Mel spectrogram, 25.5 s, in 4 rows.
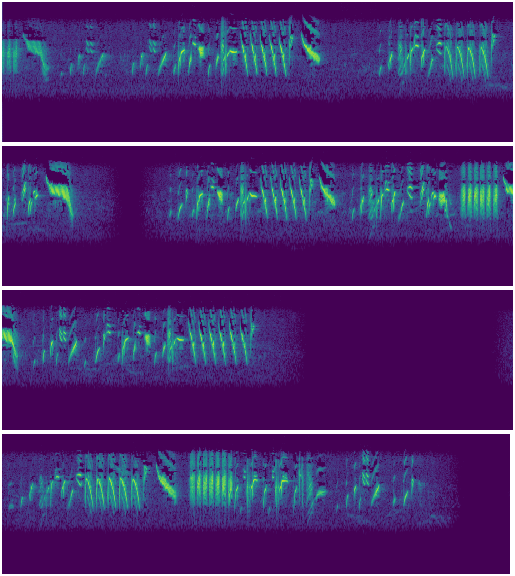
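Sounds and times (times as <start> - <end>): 
high sharp bird chirps: 0.0 - 4.0, 4.7 - 7.3, 8.5 - 16.0, 19.3 - 24.4.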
